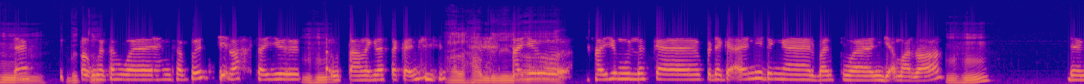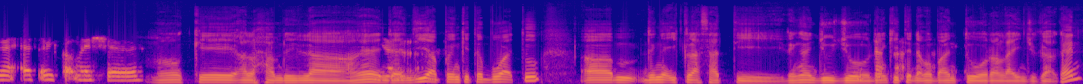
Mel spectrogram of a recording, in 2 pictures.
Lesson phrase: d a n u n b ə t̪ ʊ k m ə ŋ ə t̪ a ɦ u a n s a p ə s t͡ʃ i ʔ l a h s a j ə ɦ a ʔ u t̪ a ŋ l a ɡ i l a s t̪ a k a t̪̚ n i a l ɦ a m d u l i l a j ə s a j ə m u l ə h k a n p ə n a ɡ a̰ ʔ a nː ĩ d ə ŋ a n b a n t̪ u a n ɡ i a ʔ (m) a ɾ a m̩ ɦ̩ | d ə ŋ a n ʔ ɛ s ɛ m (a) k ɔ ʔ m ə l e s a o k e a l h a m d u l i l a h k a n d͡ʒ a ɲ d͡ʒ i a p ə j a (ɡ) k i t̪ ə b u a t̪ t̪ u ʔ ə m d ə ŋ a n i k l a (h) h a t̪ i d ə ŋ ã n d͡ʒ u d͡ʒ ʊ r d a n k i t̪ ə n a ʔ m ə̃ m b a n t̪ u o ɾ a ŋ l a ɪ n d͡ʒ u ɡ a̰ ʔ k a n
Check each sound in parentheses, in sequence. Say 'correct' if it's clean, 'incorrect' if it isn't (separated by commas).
correct, incorrect, incorrect, incorrect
